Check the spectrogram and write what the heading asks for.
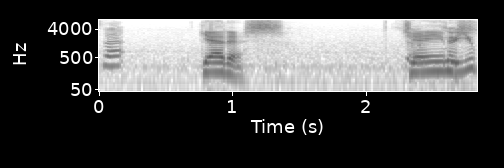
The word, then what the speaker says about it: Gettys: Tim, how'd you pronounce that? Gettis.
